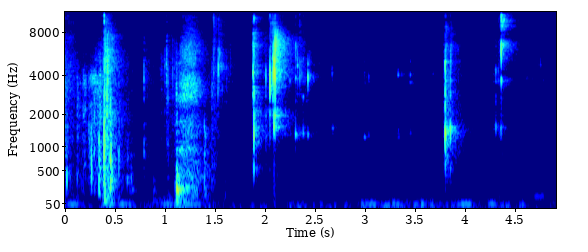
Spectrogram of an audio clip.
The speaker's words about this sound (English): I know I'm not supposed to eat in your classroom, but it's just a quick snack.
